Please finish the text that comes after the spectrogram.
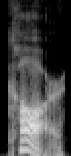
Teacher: British accent tends to soften the R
